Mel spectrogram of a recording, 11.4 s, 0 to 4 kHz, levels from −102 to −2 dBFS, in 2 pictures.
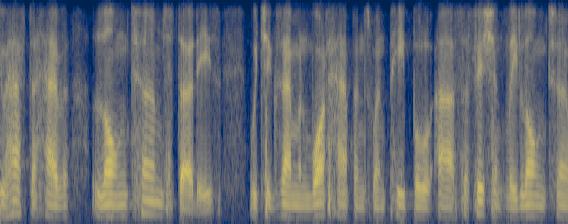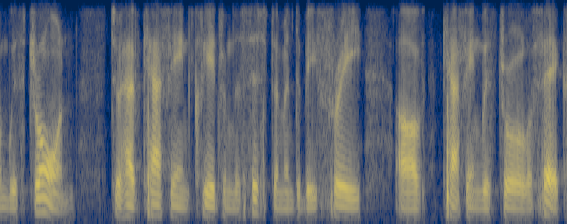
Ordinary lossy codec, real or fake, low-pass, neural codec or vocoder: Opus, 16 kbps; real; 3.6 kHz; none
